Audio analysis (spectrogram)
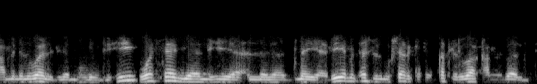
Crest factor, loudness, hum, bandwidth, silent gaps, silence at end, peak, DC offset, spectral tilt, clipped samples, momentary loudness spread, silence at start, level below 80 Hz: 14 dB; -18 LUFS; none; 4 kHz; none; 0.1 s; -4 dBFS; under 0.1%; -11.5 dB/octave; under 0.1%; 8 LU; 0 s; -58 dBFS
